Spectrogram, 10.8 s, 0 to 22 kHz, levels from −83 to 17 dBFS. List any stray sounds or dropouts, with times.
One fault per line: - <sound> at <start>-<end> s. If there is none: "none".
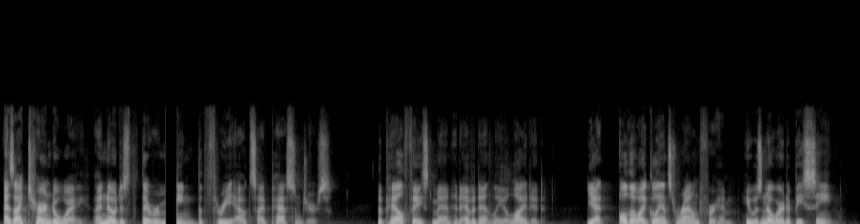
- dropout at 2.1-2.2 s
